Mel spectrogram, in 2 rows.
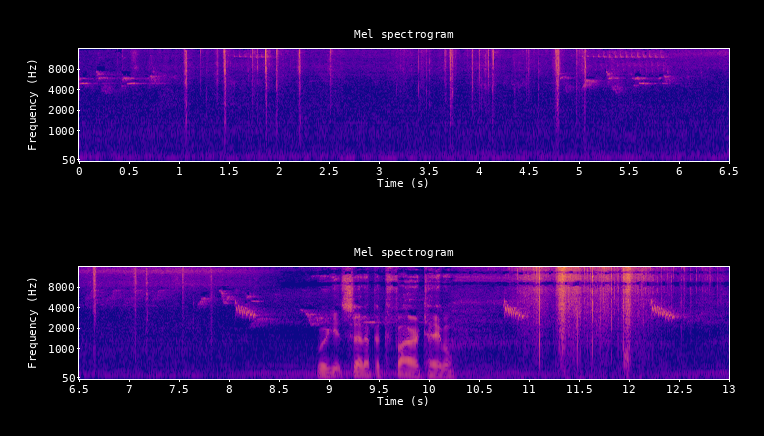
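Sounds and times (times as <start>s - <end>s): small bird chirping: 0.0s - 2.0s, 3.9s - 9.6s, 10.7s - 12.9s
light clicks and ticks: 1.0s - 2.6s.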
